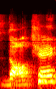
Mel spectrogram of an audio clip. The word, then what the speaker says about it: Dulce: Well, my name is Dulce, commonly known as Dolce, because a lot of people pronounce it that way. Either way is fine.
